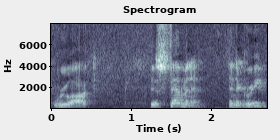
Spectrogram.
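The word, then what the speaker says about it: רוח: Now, when we talk about the Holy Spirit, I should point out that the Hebrew word for spirit, which we would pronounce somewhere like ruach, is feminine.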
